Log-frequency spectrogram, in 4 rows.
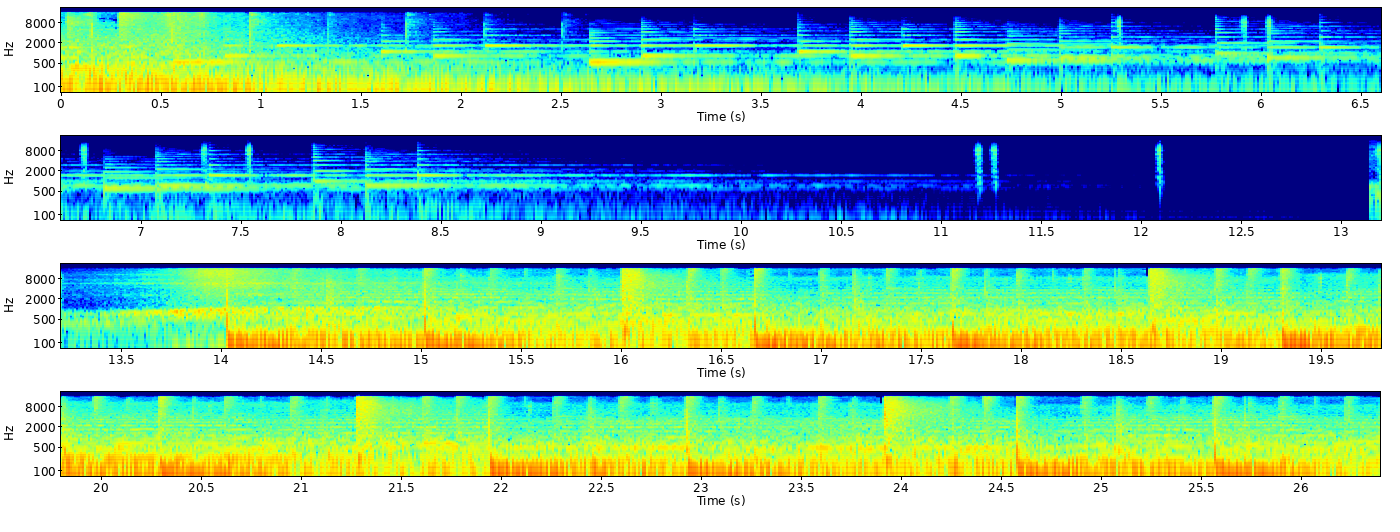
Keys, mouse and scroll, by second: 2.1 ctrl+s, 4.6 ctrl+shift+s, 5.9 double click, 7.5 double click, 11.2 double click, 12.4 BackSpace, 14.0 space, 15.2 Return, 17.9 right click, 19.8 right click, 22.0 double click, 25.5 alt+scroll down 1.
